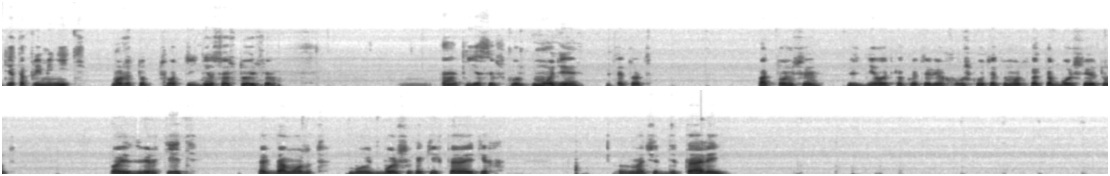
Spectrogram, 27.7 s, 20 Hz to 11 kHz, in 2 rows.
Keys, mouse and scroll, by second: 0.4 middle click, 3.3 space, 5.1-6.6 drag, 7.7 shift+click, 8.8 click, 10.6-11.8 drag, 13.3 click, 14.4 click, 15.5 middle click, 16.8 click, 18.1 middle click, 19.6-20.8 drag, 21.1-22.4 middle drag, 23.7 middle click, 24.7 middle click, 25.8 click, 26.8 click.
